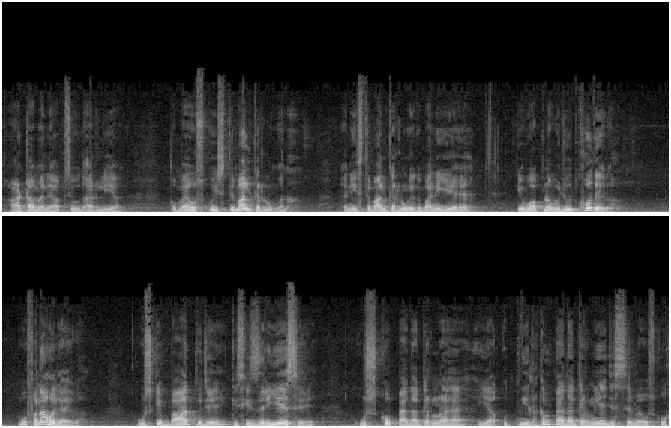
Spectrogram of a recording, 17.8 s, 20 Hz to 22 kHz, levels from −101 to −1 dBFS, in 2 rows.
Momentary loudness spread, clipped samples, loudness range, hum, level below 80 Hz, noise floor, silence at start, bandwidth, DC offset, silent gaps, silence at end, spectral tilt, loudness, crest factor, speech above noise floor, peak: 13 LU; under 0.1%; 3 LU; none; -50 dBFS; -56 dBFS; 0.1 s; 14.5 kHz; under 0.1%; none; 0 s; -7 dB/octave; -26 LUFS; 18 dB; 30 dB; -8 dBFS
